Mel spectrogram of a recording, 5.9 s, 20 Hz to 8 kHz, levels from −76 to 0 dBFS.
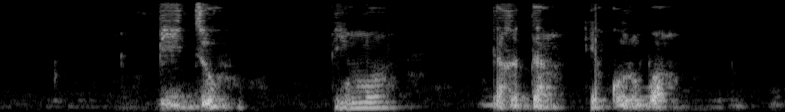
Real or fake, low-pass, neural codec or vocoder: fake; 7.2 kHz; vocoder, 22.05 kHz, 80 mel bands, HiFi-GAN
